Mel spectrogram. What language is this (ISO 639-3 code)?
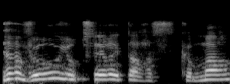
heb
